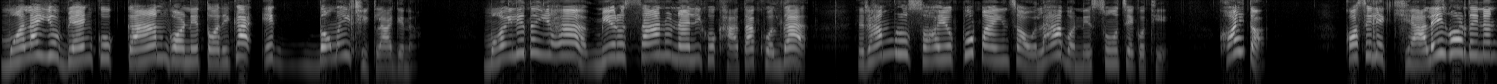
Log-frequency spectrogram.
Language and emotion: Nepali, angry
